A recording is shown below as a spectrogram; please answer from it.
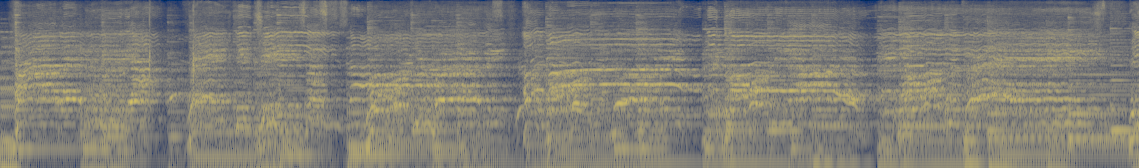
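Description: Church choir singing a gospel song over instrumental accompaniment, with a man and a woman leading on handheld microphones; the phrases are continuous, with long held notes.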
